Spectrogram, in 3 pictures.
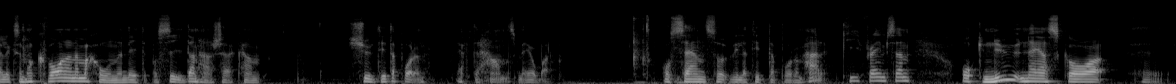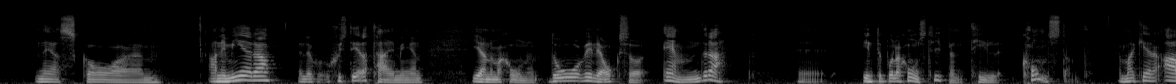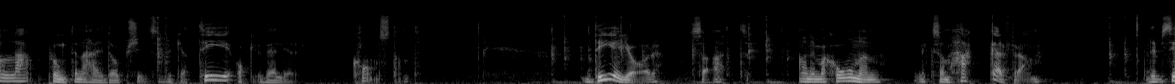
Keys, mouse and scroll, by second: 0.6 shift+double middle click, 2.8 click, 6.3 Home, 25.1 t, 26.9 click, 29.4 Left, 29.9 Up, 30.7 Left, 31.2 alt+a, 34.6 Escape.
